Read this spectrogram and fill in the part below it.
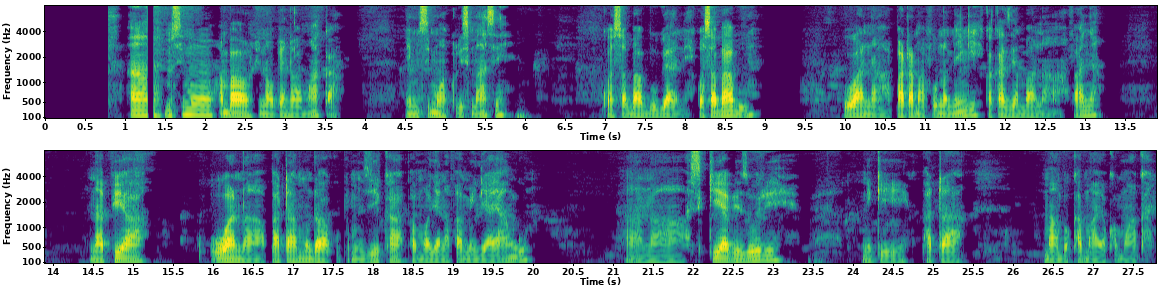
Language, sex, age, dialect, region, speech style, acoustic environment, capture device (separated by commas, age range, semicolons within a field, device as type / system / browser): Swahili, male, 25-34, Kenya - Nairobi Sheng-influenced, Kenya, relaxed; focused, nature; silence, mobile / Linux / Chrome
